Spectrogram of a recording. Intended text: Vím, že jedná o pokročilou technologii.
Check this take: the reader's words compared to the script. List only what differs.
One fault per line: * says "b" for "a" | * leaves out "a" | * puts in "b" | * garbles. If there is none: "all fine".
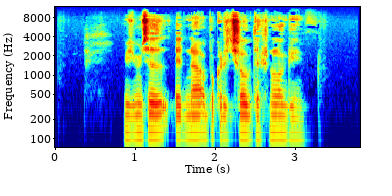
all fine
